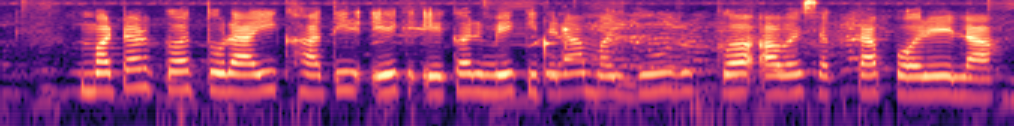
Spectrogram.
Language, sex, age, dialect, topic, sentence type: Bhojpuri, female, <18, Western, agriculture, question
